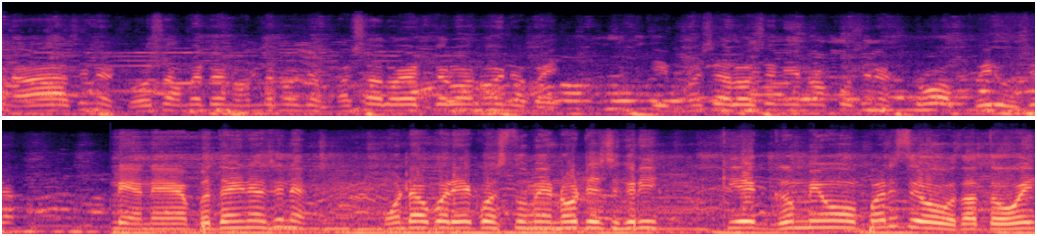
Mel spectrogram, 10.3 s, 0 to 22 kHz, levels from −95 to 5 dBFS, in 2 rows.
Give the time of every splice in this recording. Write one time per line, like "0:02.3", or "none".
0:05.7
